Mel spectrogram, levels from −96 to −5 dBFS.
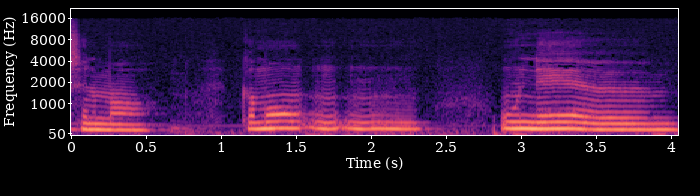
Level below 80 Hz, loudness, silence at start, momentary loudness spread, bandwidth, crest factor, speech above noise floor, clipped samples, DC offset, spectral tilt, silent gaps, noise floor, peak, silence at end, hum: -56 dBFS; -28 LUFS; 0 s; 15 LU; 11 kHz; 14 dB; 25 dB; under 0.1%; under 0.1%; -8 dB/octave; none; -52 dBFS; -14 dBFS; 0 s; none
